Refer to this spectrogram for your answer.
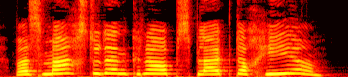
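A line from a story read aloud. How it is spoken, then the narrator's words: Desperate call. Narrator (German): rief Fips verzweifelt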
